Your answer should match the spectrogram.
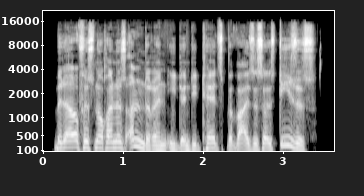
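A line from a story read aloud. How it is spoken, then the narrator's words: Triumphant call. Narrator (German): rief Sir Frank triumphierend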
